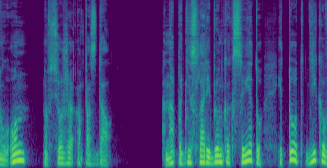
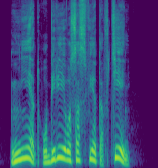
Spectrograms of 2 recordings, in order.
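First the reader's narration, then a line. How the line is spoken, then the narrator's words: Terrifying shout. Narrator (Russian): закричал Дэвид жутко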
